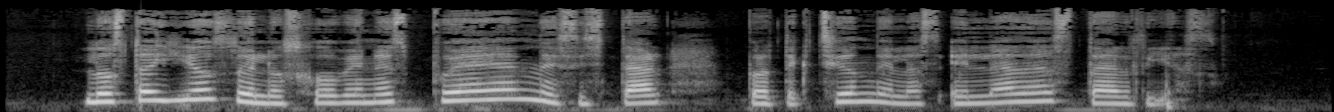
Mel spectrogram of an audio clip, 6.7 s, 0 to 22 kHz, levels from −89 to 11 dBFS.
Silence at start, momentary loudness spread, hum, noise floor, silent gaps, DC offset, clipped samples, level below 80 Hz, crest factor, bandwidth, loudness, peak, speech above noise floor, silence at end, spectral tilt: 0.4 s; 8 LU; none; -60 dBFS; none; under 0.1%; under 0.1%; -50 dBFS; 16 dB; 17 kHz; -16 LUFS; 0 dBFS; 44 dB; 0.6 s; -3 dB/octave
